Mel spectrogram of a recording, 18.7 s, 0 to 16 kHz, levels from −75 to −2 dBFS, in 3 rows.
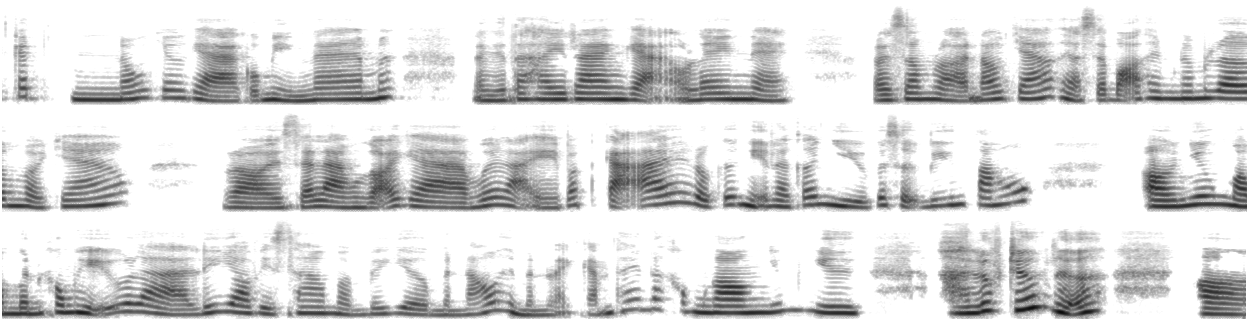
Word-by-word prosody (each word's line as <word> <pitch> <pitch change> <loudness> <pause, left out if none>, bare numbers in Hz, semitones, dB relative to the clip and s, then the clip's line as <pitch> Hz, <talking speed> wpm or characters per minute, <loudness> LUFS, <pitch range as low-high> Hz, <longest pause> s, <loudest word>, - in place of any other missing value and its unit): cách, 310 -1 -9 0.2
ừm, 205 -1 +1
nấu 230 +6 -1
cháo 270 -1 -5
gà 185 -10 -1
của 170 - -9
miền 185 -5 0
Nam 210 +3 0
á, 275 - +2 0.4
là - - -4
người 180 +1 -3
ta 220 - -3
hay 215 0 +1
rang 220 -1 +3
gạo 195 -1 -3
lên 215 +2 +1
nè, 175 -4 -1 0.4
rồi 190 0 -1
xong 220 +2 -1
rồi 195 -4 0
họ - - -2
nấu 215 +3 -1
cháo 235 +3 -1
thì 245 - -2
họ 205 - -1
sẽ 195 +3 -7
bỏ 185 - -1
thêm 245 0 -2
nấm 245 +1 +2
rơm 240 -2 +3
vào 200 - -2
cháo, 240 - -2 0.5
rồi 170 -3 -1
sẽ 195 +2 -3
làm 190 -4 +2
gỏi 220 +7 -1
gà 185 -6 +1
với 240 +8 -3
lại 170 -8 -5
bắp 255 - -6
cải, 295 +7 +1
rồi 250 -5 0
có 270 - -2
nghĩa 240 -4 +1
là 210 -2 -2
có 265 - -5
nhiều 235 -9 0
cái 260 - -3
sự 255 - -6
biến 265 +6 -4
tấu. 285 +10 -2 0.5
Ờ, 220 -1 +6
nhưng 280 +6 +2
mà 220 -4 +6
mình 200 0 +2
không 250 +3 +1
hiểu 235 +1 +2
là 220 -10 -1
lý 235 +8 -4
do 255 -4 0
vì 210 -3 -5
sao 220 +3 -3
mà 205 -4 -4
bây 195 +4 -9
giờ 195 -5 -5
mình 160 0 -10
nấu 245 - -5
thì 245 - -1
mình 165 -4 -5
lại 165 +9 -11
cảm 230 - -5
thấy 335 +5 -12
nó 360 +1 -10
không 260 -5 0
ngon 235 +1 +6
giống 285 +5 -4
như, 240 -8 +2 0.5
ờ, 220 - +6
lúc 300 +6 +6
trước 390 +6 +7
nữa. 265 +1 +8 0.5
Ờ. 205 -1 +4
220 Hz, 265 wpm, -22 LUFS, 200-255 Hz, 0.5 s, nữa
